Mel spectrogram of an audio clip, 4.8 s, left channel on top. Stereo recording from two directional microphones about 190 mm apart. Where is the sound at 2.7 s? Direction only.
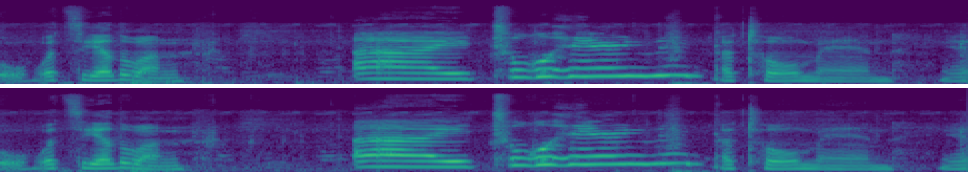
10° right (ahead or behind).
